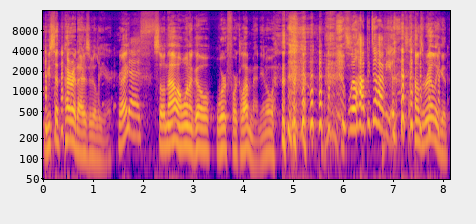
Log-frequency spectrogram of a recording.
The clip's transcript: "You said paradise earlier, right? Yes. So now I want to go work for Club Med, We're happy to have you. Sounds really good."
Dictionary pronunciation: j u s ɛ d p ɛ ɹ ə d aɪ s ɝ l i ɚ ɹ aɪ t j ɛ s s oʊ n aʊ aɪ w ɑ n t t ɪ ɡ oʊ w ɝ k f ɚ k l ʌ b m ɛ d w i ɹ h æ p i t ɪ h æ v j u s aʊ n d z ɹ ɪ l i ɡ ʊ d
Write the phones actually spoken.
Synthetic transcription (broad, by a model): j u s ɛ d p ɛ ɹ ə d aɪ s ɝ l i ɚ ɹ aɪ t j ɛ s s oʊ n aʊ aɪ w ɑ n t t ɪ ɡ oʊ w ɝ k f ɚ k l ʌ b m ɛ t w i l h æ p i t ɪ h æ v j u s aʊ n d z ɹ ɪ l i ɡ ʊ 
